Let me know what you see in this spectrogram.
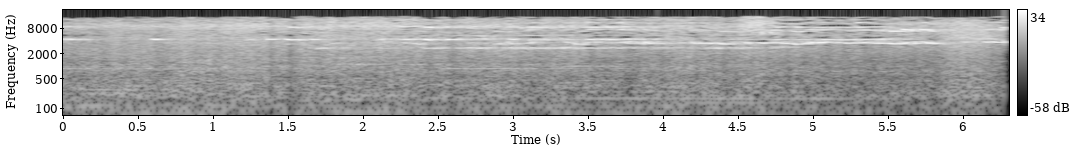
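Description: KRL commuter electric train rolling slowly along the platform as it pulls in, with thin high-pitched squeals from its wheels and brakes over a steady low rumble.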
